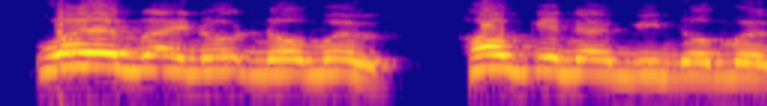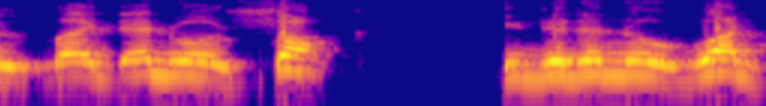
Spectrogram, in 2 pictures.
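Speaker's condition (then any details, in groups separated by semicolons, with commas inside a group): Cerebral palsy, severe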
